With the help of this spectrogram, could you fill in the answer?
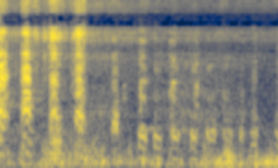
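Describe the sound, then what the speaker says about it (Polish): A farmyard rooster clucks in a quick run of short, close calls, kept among hens and turkeys, with no talk over it. "Kogut."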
